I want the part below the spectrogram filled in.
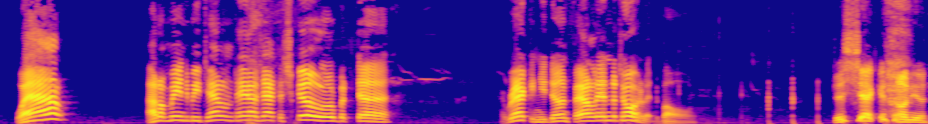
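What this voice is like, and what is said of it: Put-on Alabama Southern accent. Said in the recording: “You got to do it with the Alabama accent, though. ... That's everybody in Alabama talks that way.”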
